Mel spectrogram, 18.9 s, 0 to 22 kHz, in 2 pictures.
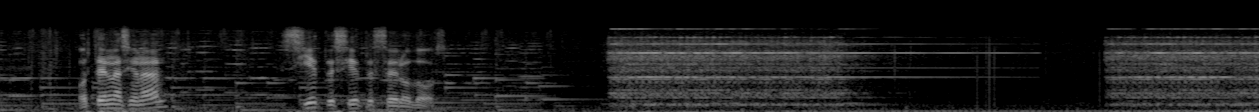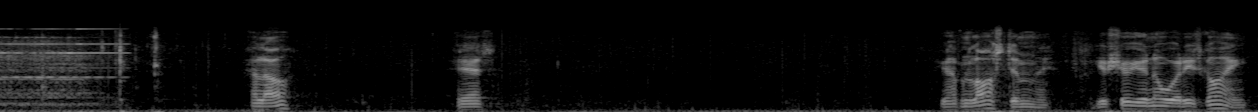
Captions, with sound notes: ¿Hotel Nacional? 7702. [phone rings] Hello? Yes. You're sure you know where he's going?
